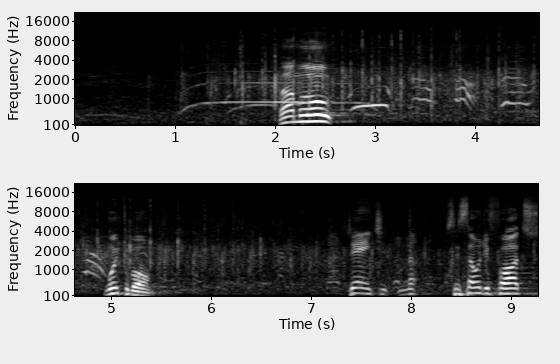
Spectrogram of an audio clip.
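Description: A large crowd claps in a big echoing hall.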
